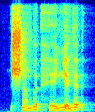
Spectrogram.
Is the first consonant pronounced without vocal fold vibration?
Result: yes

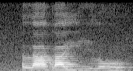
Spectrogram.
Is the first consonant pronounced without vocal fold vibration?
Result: no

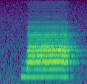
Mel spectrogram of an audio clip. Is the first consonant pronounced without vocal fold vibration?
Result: yes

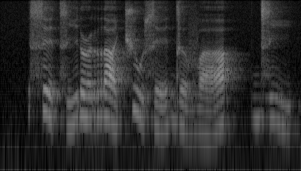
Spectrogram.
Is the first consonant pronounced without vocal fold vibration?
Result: yes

